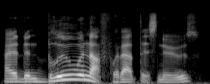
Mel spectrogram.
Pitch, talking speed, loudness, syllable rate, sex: 130 Hz, 230 wpm, -19 LUFS, 5.1 syllables/s, male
